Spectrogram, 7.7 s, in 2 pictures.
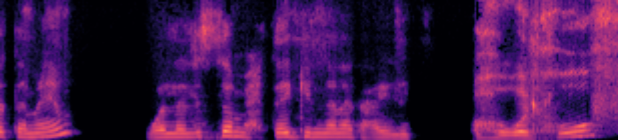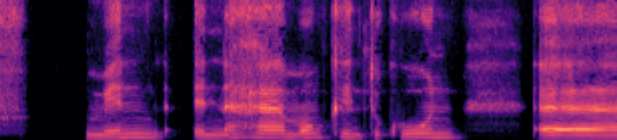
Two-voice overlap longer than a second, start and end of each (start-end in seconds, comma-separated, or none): none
